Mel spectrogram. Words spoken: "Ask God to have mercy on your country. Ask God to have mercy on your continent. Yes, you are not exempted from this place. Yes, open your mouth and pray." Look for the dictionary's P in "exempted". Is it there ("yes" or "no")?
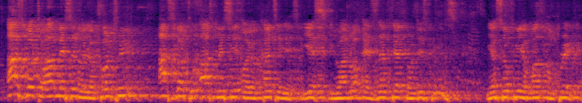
no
